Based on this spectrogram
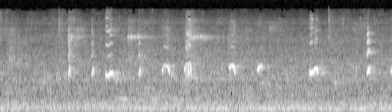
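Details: Whiteface lutino cockatiel calling during mating: a series of soft, short, high chirps repeated irregularly several times a second, over a steady background hiss.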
